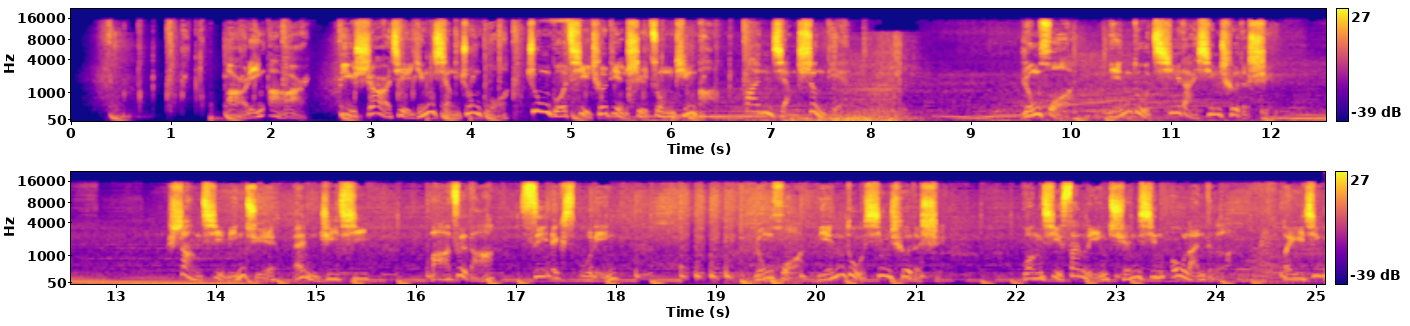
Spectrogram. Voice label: 男 洋气 科技感 颁奖类 汽车电视总评; 年轻时尚

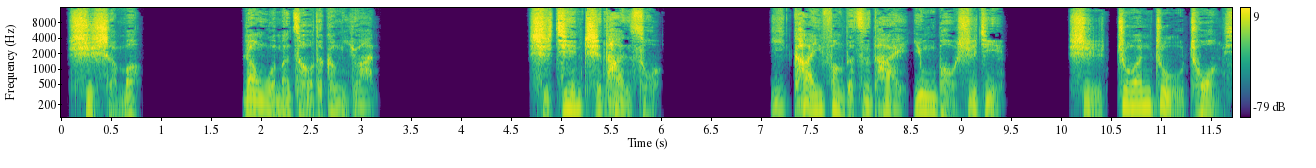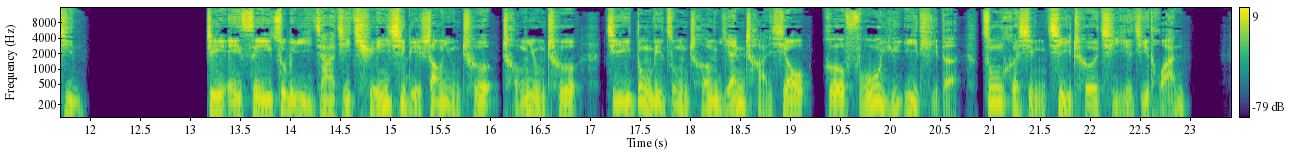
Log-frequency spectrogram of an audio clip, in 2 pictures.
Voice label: 男 企业宣传片 大气骄傲 有感情; 高端内涵; 大气浑厚; JAC汽车

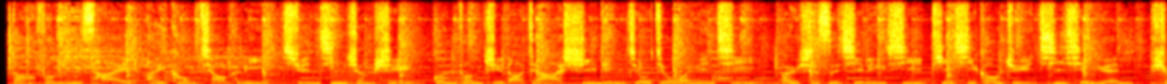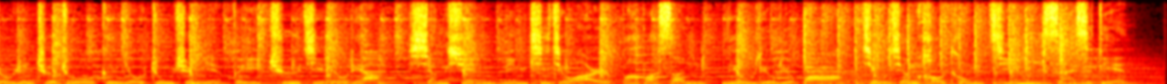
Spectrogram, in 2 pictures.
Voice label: 男 汽车广告 商务磁性; 大气沉稳 高端大气

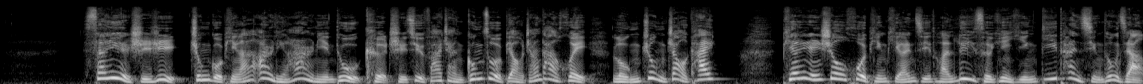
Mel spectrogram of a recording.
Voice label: 男 新闻配音 年轻 活泼; 平安银行; 年轻活力; 年轻稳重

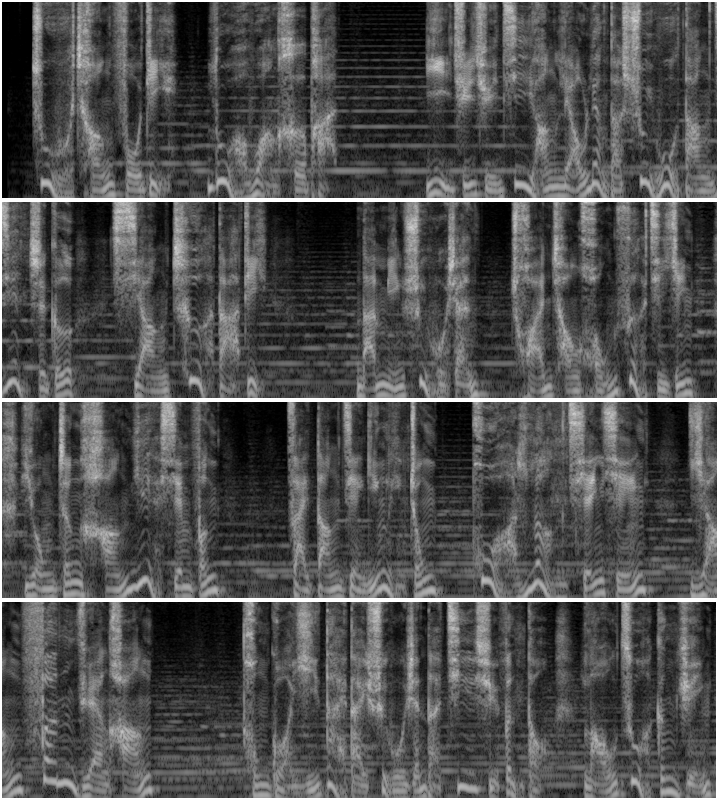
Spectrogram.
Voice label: 男 党政专题 大气党政; 南明税务

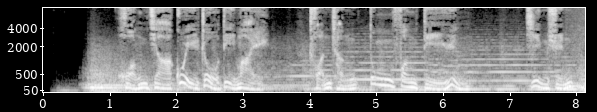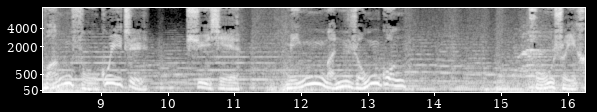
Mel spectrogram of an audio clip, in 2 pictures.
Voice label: 男 房地产 大气成熟; 男B3-磁性稳重; 成熟厚重; 《顺王府》

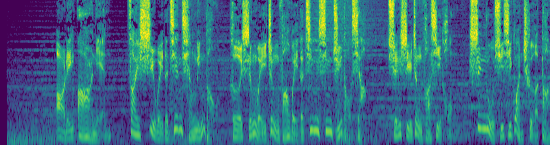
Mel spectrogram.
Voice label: 男 工作回顾 厚重气势

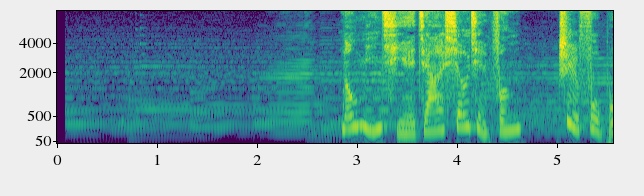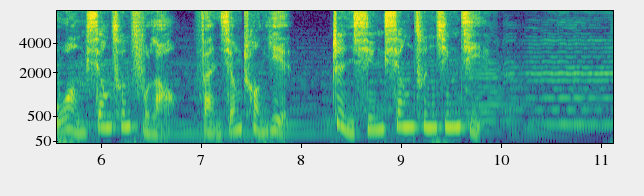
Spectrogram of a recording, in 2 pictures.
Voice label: 女 人物专题 稳重讲述; 深情感人

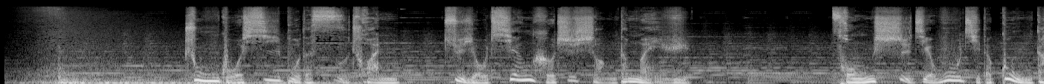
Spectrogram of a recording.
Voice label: 男, 宣传片, 自然浑厚大气; 年轻多变; 大气浑厚; 中国四川

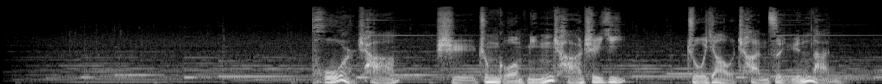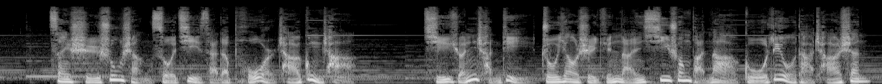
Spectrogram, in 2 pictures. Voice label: 男 宣传讲解 舒缓讲述; 男59-刚柔并济 舒缓抒情; 普洱茶

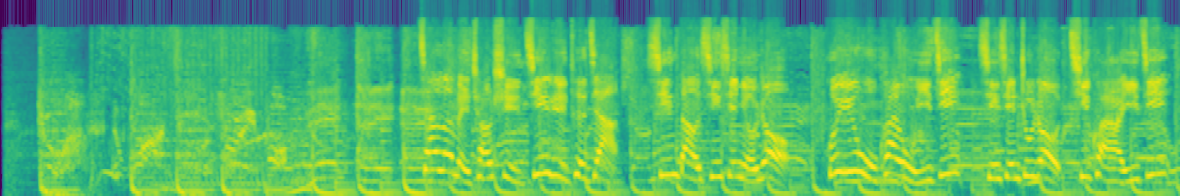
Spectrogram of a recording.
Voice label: 亲切女声 超市今日特价; 激情力度

